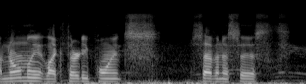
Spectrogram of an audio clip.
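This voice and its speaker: Over noticeable background noise, a man with an American accent talks at a moderate pace, his fairly high pitch following fairly even intonation. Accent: Texas accent, toned down. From Texas, Dallas-Fort Worth then Texas panhandle. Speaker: video game streamer. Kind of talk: live game stream commentary. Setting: live stream. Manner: laid back.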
